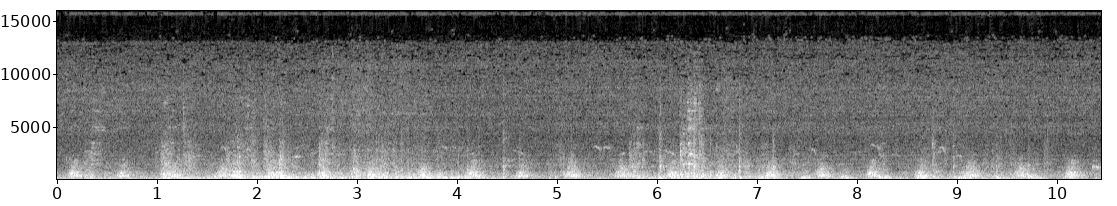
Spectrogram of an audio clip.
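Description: Steam train engines haul passenger coaches toward a village harvest festival, a steady rumbling hiss with rhythmic chuffing and clattering wheels, continuous and fairly loud with no talking.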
